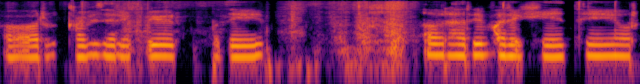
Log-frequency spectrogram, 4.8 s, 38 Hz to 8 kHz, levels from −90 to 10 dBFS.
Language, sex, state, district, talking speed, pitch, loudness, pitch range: Hindi, female, Uttar Pradesh, Etah, 125 wpm, 230 Hz, -17 LUFS, 220-235 Hz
